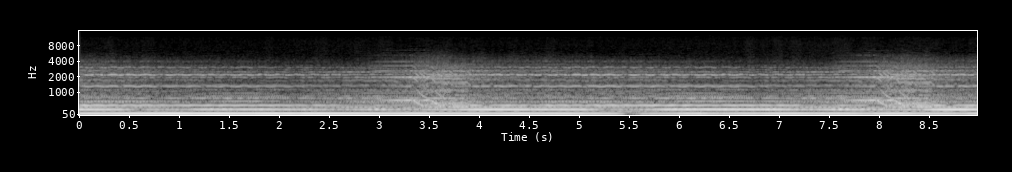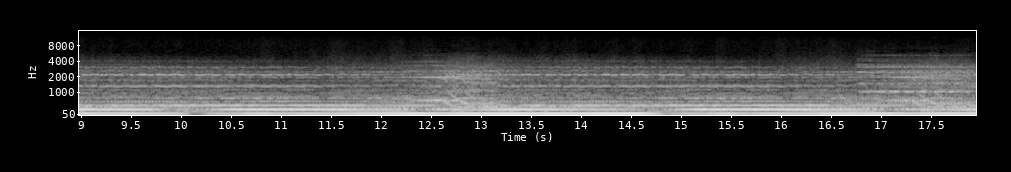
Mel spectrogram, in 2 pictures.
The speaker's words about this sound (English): Basically guitars stacked on top of each other through echo plexes and tape delays and all sorts of different things.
